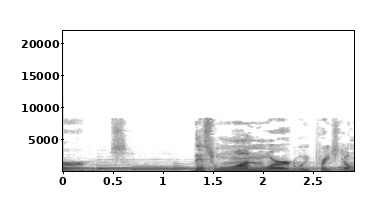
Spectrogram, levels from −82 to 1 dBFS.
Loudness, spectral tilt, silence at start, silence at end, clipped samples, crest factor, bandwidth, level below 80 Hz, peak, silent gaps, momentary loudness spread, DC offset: -27 LUFS; -5.5 dB/octave; 0 s; 0 s; under 0.1%; 20 dB; 8.8 kHz; -72 dBFS; -8 dBFS; none; 14 LU; under 0.1%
